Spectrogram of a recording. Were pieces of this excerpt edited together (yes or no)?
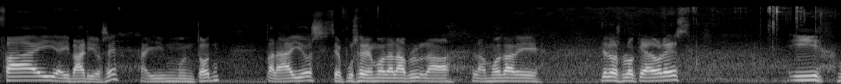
no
